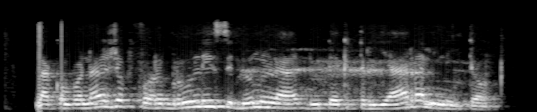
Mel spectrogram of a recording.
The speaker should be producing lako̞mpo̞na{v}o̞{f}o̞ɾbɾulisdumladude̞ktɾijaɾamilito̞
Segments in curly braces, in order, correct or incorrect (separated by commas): incorrect, correct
